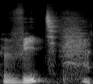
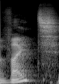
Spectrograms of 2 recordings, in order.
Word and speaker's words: Vite: get tempted to pronounce it a Vite because that's probably how you said it in English but it is named after quick and French which is Veet so I'll try my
